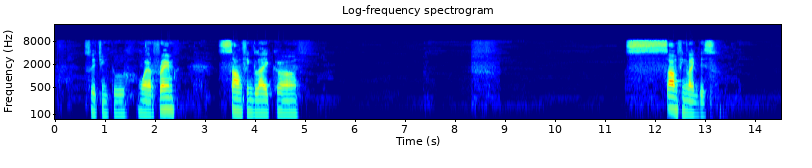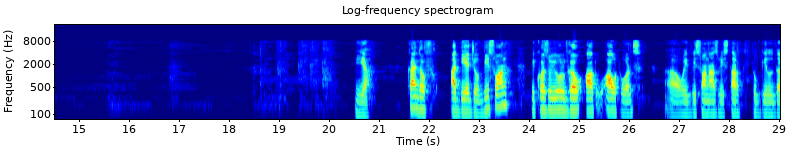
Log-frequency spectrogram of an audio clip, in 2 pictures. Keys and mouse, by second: 0.0-27.7 typing, 2.1-20.8 shift+drag, 25.4-26.5 drag, 26.9 click, 28.9 click.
